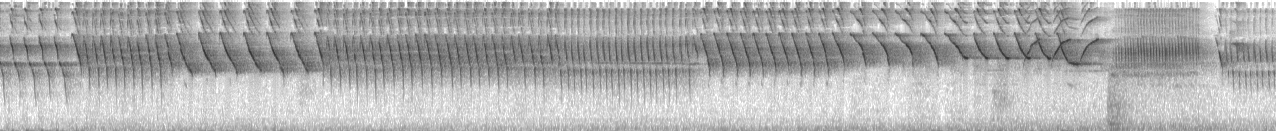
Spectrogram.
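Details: Local domestic canary (kenari lokal) singing loudly as a lure to set other canaries singing; long rolling high trills shifting speed and pitch, fast rattling runs and sweeping notes, one brief burst of harsher noise near the end.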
